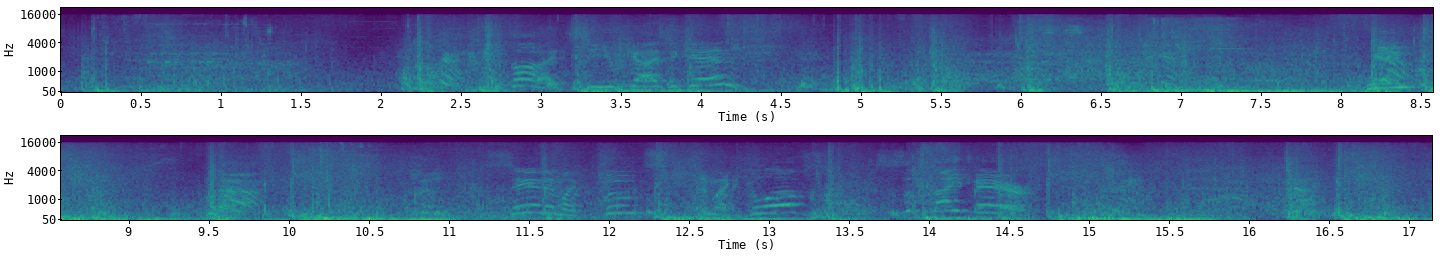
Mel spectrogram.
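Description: Punches and thuds land in a fast fight.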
